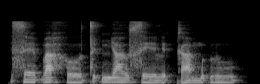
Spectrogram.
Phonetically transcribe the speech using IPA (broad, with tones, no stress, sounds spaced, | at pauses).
s ɛ˦ b ä˦˨ h o˨ ʊ̯ t ɪ˦ ʔ ɲ a˦ ʊ̯ s e˨ ɪ̯ l ɪ˦ ʔ k ä˨ m ʊ˦ ʔ l u˦˨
